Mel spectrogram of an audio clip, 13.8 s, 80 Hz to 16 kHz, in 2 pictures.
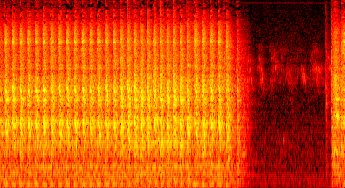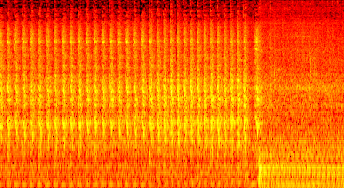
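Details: BMW F800GS motorcycle with starting problem: fast even starter cranking about three turns a second, a pause, more cranking, engine never catches; crank no start.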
